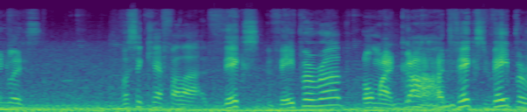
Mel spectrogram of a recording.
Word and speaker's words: VapoRub: Olha, gente, então não é Vaporub, é Vapor Rub.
